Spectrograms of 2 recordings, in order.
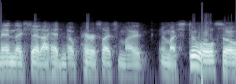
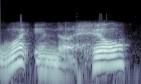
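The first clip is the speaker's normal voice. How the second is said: drawn-out disbelief; 5 semitones higher, much slower than usual. Retold or imitated. Reacting to report.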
